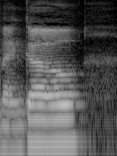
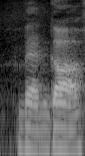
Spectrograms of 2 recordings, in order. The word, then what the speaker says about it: Van Gogh: I mean, my God, he looks just like Van Gogh, apparently, is how it's pronounced.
